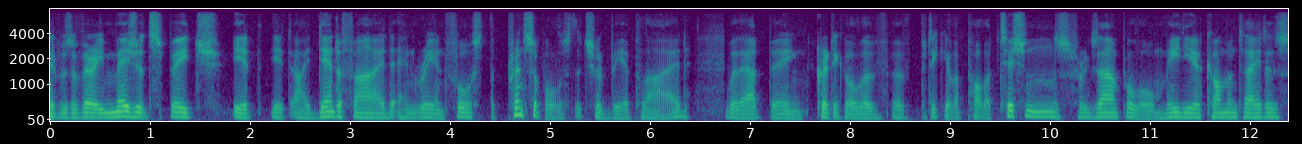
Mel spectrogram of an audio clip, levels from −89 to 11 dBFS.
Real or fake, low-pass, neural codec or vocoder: real; 7.2 kHz; none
